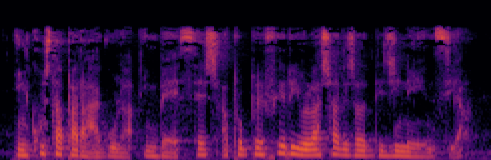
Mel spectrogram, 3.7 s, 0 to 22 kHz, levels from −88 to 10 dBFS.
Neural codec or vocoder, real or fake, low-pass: none; real; 10.8 kHz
